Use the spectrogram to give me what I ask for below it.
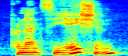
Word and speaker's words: pronunciation: Pronunciation has 5 syllables, do-do-do-do-do, and the stress syllable is the A of pronunciation.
